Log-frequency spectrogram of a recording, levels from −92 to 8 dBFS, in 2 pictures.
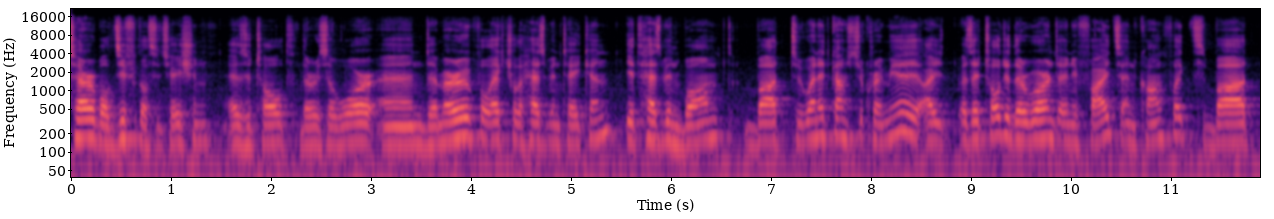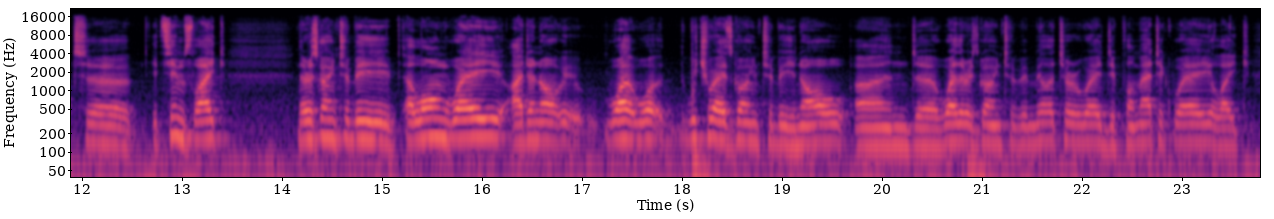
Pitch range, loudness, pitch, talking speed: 135-160 Hz, -29 LUFS, 150 Hz, 190 wpm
